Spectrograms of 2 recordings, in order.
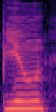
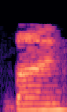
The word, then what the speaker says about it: Bune: saying my name right A lot of people don't say buun correctly they say bun bunny it's all right cool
